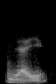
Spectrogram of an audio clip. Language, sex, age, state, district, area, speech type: Bodo, male, 30-45, Assam, Baksa, urban, conversation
